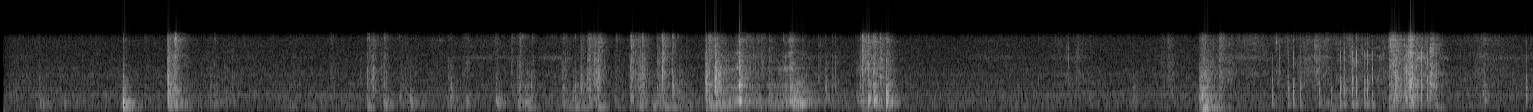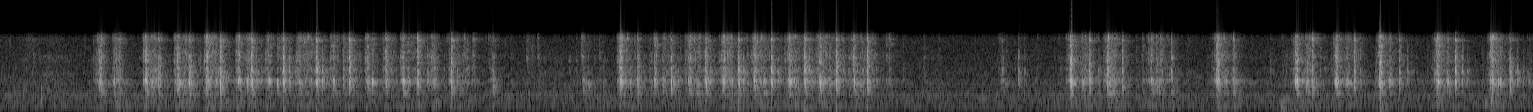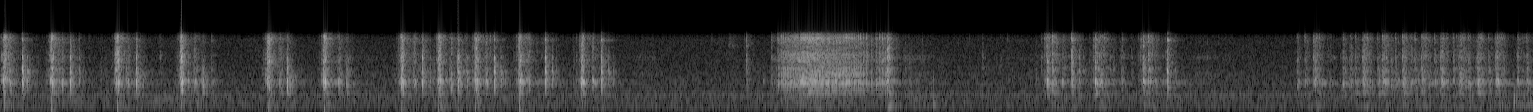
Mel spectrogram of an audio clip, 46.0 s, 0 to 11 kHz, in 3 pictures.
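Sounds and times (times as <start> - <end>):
typewriter rasp: 16.3 - 20.4, 21.1 - 24.3, 25.4 - 36.8, 41.1 - 42.4, 43.6 - 45.9.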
